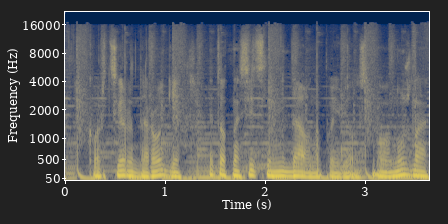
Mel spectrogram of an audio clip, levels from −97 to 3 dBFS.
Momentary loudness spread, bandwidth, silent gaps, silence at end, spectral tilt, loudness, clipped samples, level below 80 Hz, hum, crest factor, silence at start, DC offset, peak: 5 LU; 16 kHz; none; 0 s; -6 dB/octave; -16 LUFS; under 0.1%; -24 dBFS; none; 12 dB; 0 s; under 0.1%; -2 dBFS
